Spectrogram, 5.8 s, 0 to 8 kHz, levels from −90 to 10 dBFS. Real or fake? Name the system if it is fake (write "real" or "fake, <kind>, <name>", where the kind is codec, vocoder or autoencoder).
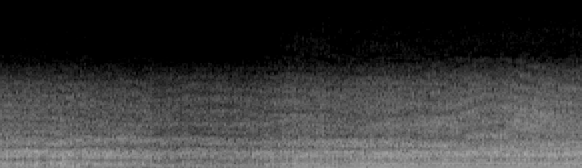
fake, vocoder, Vocos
